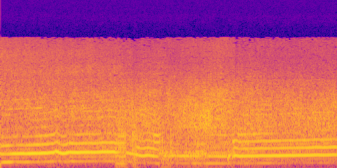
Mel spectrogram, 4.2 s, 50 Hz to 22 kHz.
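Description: Ferrari F430's V8 engine running under way with a steady, pitched note that briefly dips in pitch about a second and a half in, then holds steady again.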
